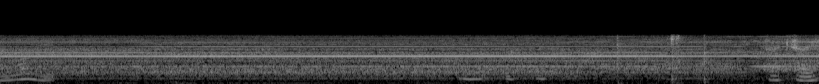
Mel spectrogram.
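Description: A heat tool warming up for melting wax paper onto a napkin candle gives a steady, close blowing whir like a hair dryer, with faint murmurs of talk under it.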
